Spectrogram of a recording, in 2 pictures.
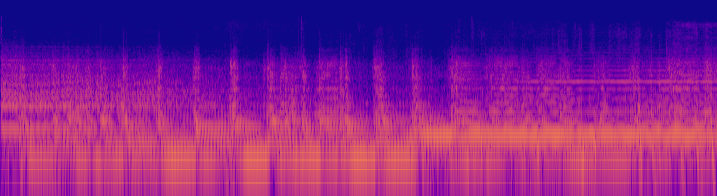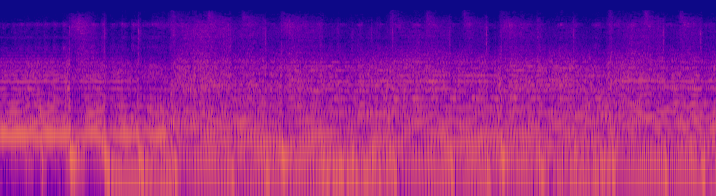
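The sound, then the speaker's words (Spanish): A rock song plays on the radio loudly and continuously, with distorted electric guitars and a thick bass and drums that swell in partway through; no one speaks over the music. “estamos escuchando …, que es el último adelanto antes de publicar nuevo álbum de …”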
